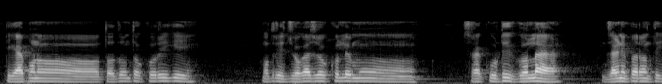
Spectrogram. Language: Odia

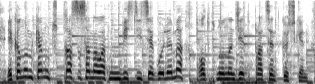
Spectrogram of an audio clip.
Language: Kazakh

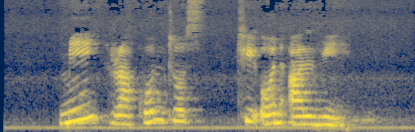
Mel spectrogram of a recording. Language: Esperanto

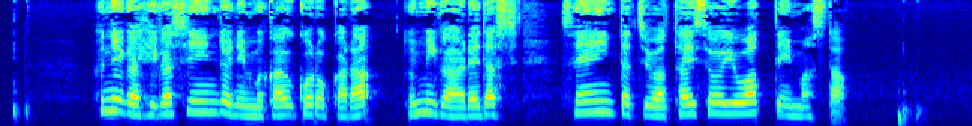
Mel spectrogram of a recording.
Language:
Japanese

